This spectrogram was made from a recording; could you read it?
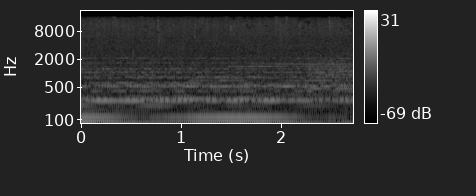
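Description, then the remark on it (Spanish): Steady, heavy yet fine rain patters on a hard surface, a dense, continuous hiss of drops with a low hum underneath, constant with no voices. “Quiero que aprovechemos este sonido para hacer un ejercicio de visualización. Siempre he pensado que la lluvia es un regalo necesario”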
